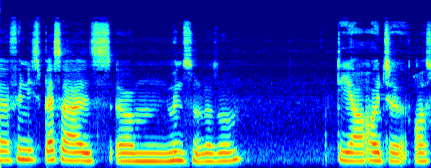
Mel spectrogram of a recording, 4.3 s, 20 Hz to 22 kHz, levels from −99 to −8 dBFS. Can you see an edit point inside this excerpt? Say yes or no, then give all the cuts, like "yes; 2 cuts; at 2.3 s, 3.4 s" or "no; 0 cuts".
no; 0 cuts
